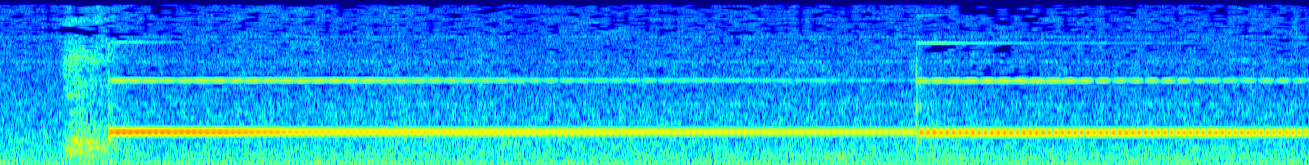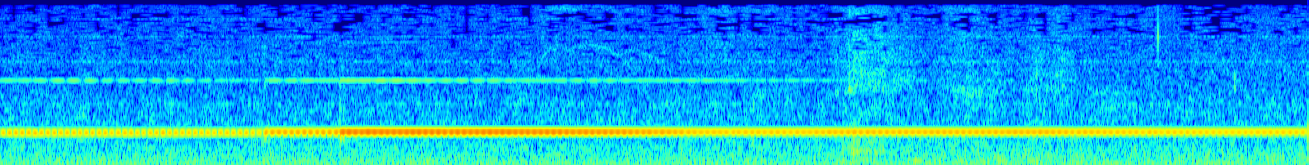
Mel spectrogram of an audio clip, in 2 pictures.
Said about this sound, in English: Now I'll do the jingle bell thing to end the meditation.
